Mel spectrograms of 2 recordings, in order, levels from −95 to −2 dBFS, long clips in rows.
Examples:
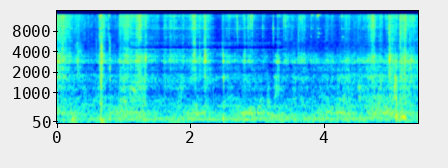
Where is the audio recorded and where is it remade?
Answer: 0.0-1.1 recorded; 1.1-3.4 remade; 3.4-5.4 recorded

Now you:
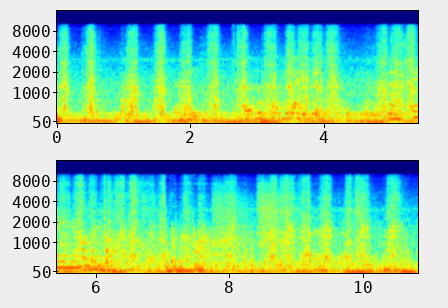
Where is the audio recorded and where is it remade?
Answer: 0.0-4.6 remade; 4.6-8.4 recorded; 8.4-9.3 remade; 9.3-10.8 recorded

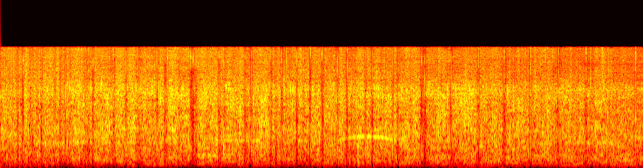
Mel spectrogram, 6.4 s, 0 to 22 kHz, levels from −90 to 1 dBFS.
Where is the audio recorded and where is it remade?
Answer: 0.0-6.4 remade

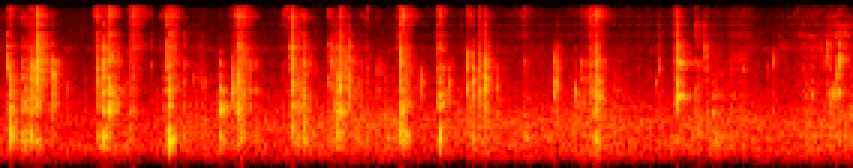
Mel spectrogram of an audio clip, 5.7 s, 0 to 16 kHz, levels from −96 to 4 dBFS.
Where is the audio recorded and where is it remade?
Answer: 0.0-2.8 recorded; 2.8-5.0 remade; 5.0-5.7 recorded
